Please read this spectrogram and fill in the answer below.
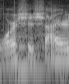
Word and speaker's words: Worcestershire: Are you from Worcestershire sauce?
